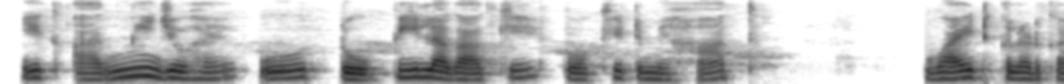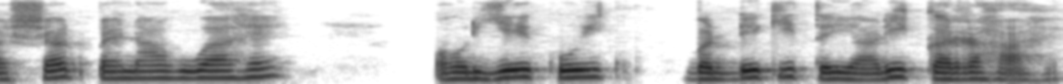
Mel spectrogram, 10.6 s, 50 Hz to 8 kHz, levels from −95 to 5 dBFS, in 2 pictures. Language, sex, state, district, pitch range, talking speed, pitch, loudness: Hindi, female, Bihar, Sitamarhi, 175-220 Hz, 150 wpm, 200 Hz, -17 LUFS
